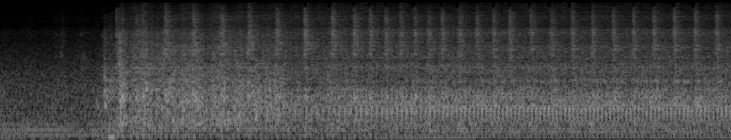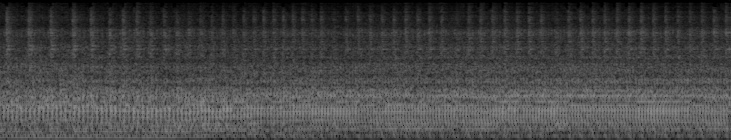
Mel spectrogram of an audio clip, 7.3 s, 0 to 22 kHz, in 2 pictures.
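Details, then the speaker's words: Puch Maxi moped, 50cc two-stroke, being tuned: catches and runs buzzy with pitch shift, runs only on choke and dies when choke is pulled off; air leak between carb and intake. "this thing starts right up and it runs a hundred percent totally fine as long as the choke is on as soon as I pull the choke off it dies"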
